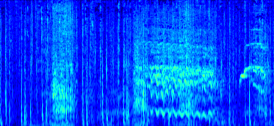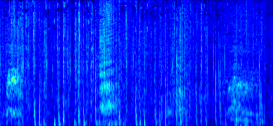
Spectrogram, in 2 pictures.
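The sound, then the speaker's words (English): Chariot horses, whipped into movement by their drivers, trot with a steady, dense clip-clop of hooves while one whinnies loudly partway through, a rising then falling neigh standing out over the rhythmic hoofbeats. “And then their chariot drivers whipped their horses into movement.”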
